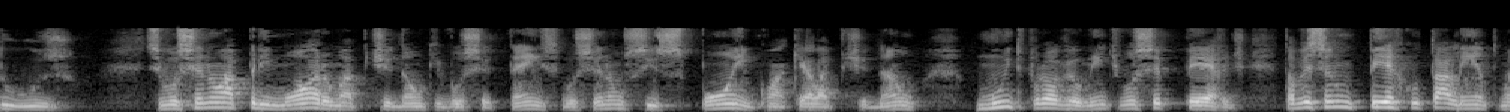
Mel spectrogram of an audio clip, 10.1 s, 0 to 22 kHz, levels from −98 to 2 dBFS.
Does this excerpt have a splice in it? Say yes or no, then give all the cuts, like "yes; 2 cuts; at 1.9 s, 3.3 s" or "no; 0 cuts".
no; 0 cuts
